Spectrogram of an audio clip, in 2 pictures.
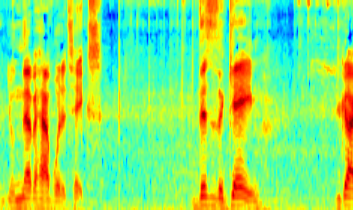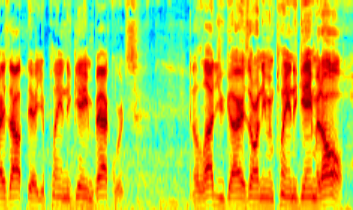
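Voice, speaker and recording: A man's voice: on the high side, fairly bright tone. A man giving a blunt, confrontational motivational rant as a vlogger, hammering the same points over and over in a preachy way.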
